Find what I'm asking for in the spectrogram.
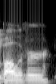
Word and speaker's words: Bolivar: Today is going to be the Bolivar Point Lighthouse, which that is how you pronounce it, because I looked online, and Texas has a multi-page set of pronunciations for cities and locations in the state. – So what, like, it's like Oliver, but with a B.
